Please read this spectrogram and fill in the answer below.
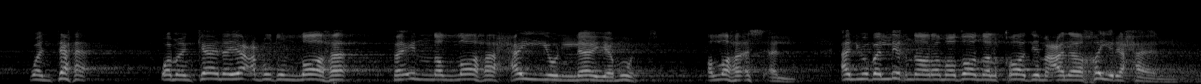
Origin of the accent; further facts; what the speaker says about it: Egypt; اللهم احفظ بلدنا مصر من شر الأشرار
